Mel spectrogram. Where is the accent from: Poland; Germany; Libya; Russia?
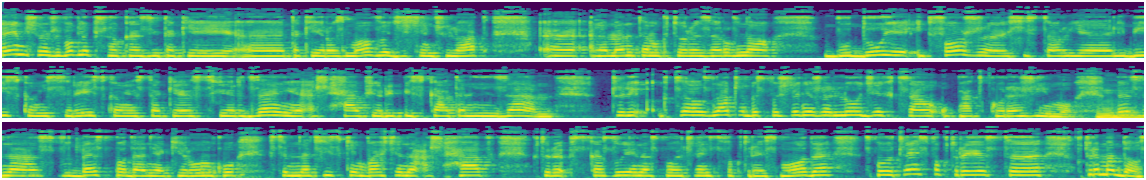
Libya; Ja pochodzę ze wschodu Libii, tego nienawidzonego wschodu przez Muammara Kaddafiego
